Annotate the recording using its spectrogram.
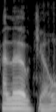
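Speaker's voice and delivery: flirtatious, seductive, come-hither voice. Mimicking another speaker's greeting to a viewer: imitating a seductive greeting. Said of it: "Why don't you lick your lips at the same time?".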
